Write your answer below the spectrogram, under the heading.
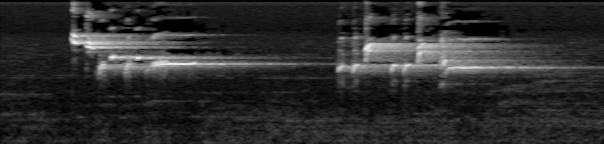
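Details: European goldfinch, described as Widani, giving two separate phrases of high whistled notes. Each phrase opens high and glides down into a steady held tone, with a quiet gap between them.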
